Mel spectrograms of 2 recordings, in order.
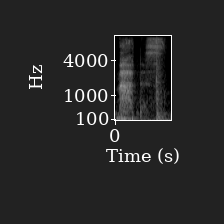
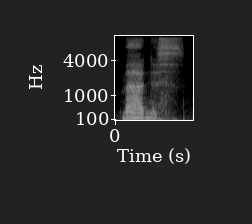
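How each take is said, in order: First: Voiceless, very soft whisper; whispered disbelief. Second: Very low, soft voice; low muttered disbelief. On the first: Ranting about passport tender, whispered disbelief. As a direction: whisper it to yourself. Repeats verdict, first whispered. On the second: Ranting about passport tender, low muttered disbelief. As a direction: say it low and quiet. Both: Real, not acted.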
